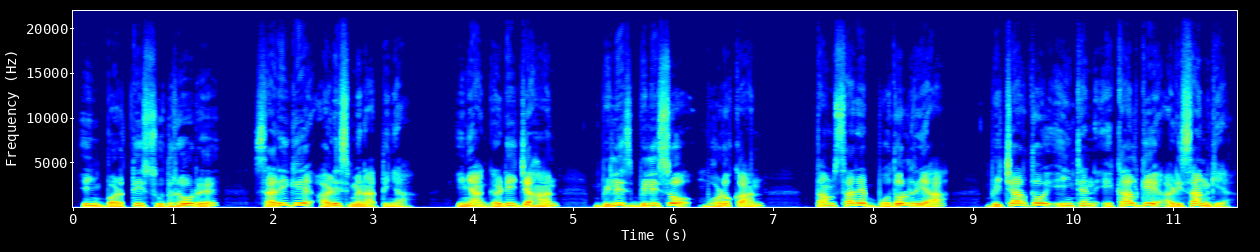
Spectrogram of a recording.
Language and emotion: Santali, disgusted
